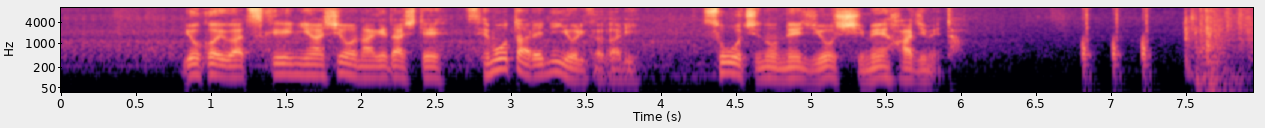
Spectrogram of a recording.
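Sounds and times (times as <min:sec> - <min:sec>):
printing press running behind a wall: 0:00.0 - 0:05.5
speech: 0:00.8 - 0:06.0
sharp knocks on an office door: 0:06.8 - 0:07.8
sustained rumble of an office door opening: 0:07.4 - 0:07.9.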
